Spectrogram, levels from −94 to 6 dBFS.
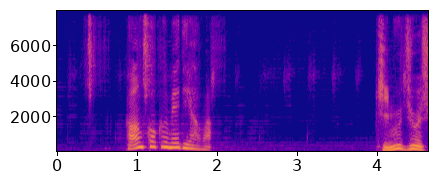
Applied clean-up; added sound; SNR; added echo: neural separator model SepFormer DNS4.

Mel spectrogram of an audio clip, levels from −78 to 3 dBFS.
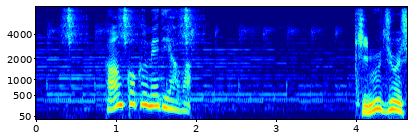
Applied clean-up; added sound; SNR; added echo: none; Rattle (instrument); 14 dB; none.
